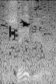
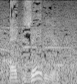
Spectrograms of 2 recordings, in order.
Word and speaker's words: Xavier: By the way, he apparently says his first name Xavier, and Nady, the Cubs first baseman, pronounces his first name Xavier.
